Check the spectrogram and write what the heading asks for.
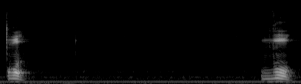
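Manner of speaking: usual speaking voice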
